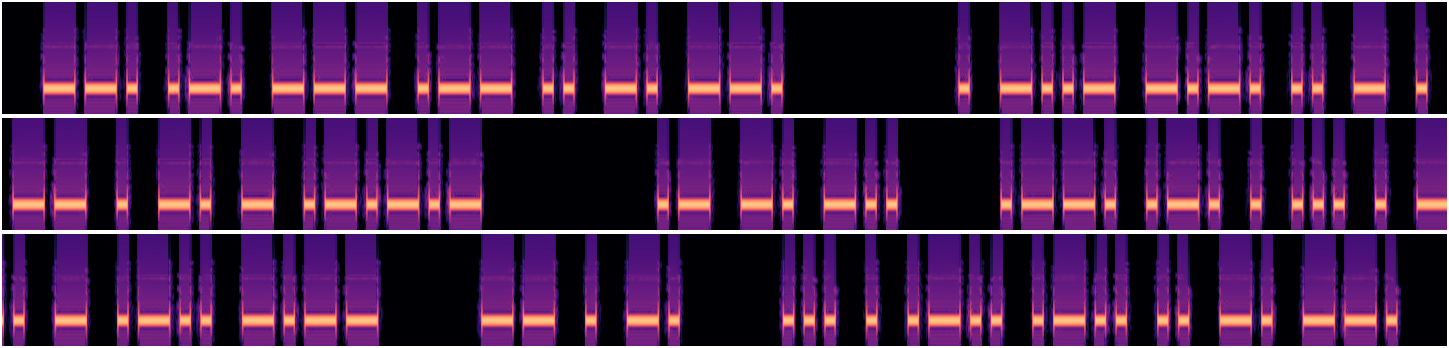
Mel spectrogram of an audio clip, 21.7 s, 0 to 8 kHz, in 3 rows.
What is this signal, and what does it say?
Morse code, heard as a keyed tone, about 23 wpm, 700 Hz. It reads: GROWING EXCITEMENT. AND PRESENTLY MEN SELLING
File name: Book One / 14-Chapter 14 - 23 WPM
